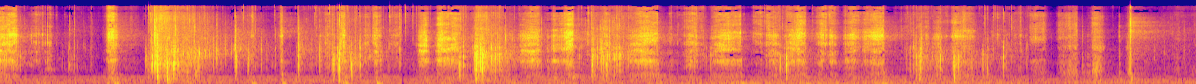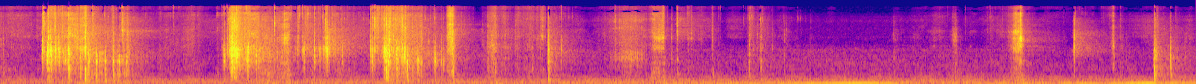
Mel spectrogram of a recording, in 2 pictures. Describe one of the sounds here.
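A metal scraper scrapes and knocks crusted dirt off a metal housing.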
